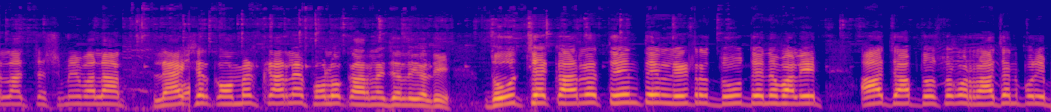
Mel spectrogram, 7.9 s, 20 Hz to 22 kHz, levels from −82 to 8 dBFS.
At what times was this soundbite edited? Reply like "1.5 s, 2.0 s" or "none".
1.0 s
